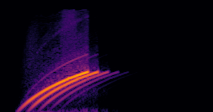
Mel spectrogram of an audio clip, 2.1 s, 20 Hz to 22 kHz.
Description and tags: zoom up 1 (quicker delay)
A brief rising tone with added delay. This is the first version of this effect, with a fairly quick delay speed. A very "Astroboy"-esque effect.
delay, echo, science-fiction, sci-fi, space, warp, zoom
